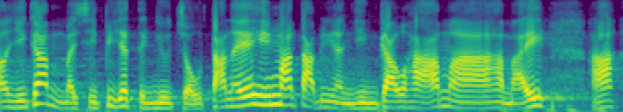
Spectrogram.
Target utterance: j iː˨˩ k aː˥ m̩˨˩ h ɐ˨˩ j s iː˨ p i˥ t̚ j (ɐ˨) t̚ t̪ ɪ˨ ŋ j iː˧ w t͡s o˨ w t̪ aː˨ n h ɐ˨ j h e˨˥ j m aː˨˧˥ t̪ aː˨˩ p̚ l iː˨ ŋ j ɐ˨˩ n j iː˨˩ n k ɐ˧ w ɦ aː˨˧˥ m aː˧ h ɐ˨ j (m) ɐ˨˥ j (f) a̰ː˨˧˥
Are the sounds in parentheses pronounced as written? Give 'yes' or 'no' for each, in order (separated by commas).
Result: no, yes, no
